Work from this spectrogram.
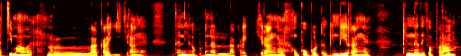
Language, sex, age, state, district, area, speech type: Tamil, male, 18-30, Tamil Nadu, Tiruppur, rural, spontaneous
